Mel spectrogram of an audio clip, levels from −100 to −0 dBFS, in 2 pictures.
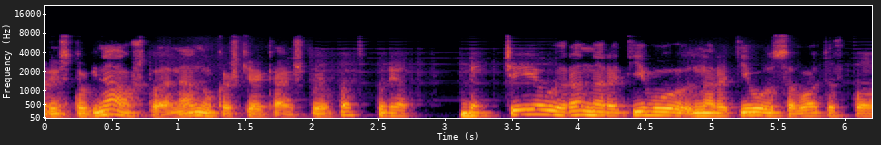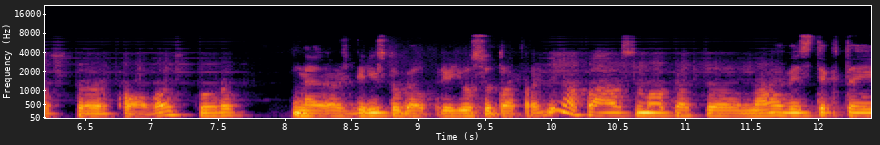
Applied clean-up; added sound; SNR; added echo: neural mask model DeepFilterNet 3.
